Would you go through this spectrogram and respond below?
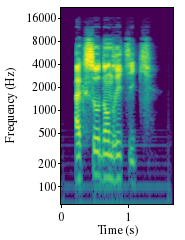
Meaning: dendritic
- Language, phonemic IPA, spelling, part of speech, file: French, /dɑ̃.dʁi.tik/, dendritique, adjective, LL-Q150 (fra)-dendritique.wav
